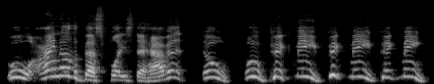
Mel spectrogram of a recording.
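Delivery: very high, excited mock-pupil voice; eager volunteer. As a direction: beg to be picked like an overkeen kid. Acts eager pupil volunteering an idea.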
